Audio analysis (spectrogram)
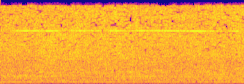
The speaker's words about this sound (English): Your husband loves to vacuum. I know. He does. He really loves to vacuum.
